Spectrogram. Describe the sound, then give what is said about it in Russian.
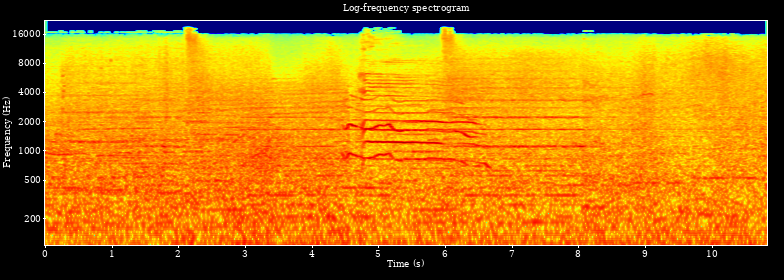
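Seawater rushes together and closes in a loud, unbroken roar that keeps up for the whole clip. A brief wavering, wail-like tone rises above the surge near the middle. “Море сомкнулось и поглотило вражеское войско.”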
